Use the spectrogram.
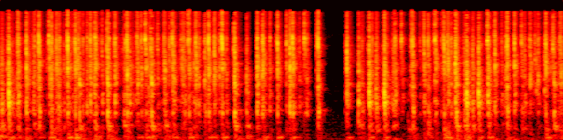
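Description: Fingertips type rapidly on a black plastic mechanical keyboard with clicky switches and backlit keys. The result is a fast, dense stream of sharp, bright clicks with a brief pause just past the midpoint before the typing resumes.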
